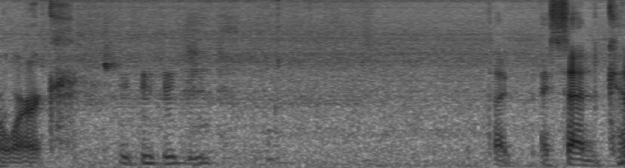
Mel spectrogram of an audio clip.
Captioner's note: laughs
